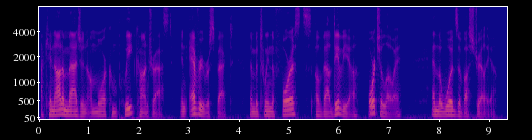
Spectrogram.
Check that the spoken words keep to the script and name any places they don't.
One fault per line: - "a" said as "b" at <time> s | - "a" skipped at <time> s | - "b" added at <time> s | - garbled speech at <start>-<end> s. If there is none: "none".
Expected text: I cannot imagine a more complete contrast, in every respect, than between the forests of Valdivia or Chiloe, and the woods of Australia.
none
